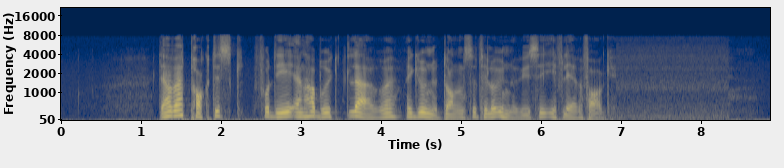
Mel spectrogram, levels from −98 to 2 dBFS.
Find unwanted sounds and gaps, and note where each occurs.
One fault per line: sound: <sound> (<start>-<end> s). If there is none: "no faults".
no faults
